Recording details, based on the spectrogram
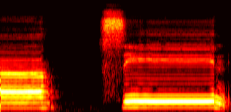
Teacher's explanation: सीन इसमें बारीक सीटी निकालेंगे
